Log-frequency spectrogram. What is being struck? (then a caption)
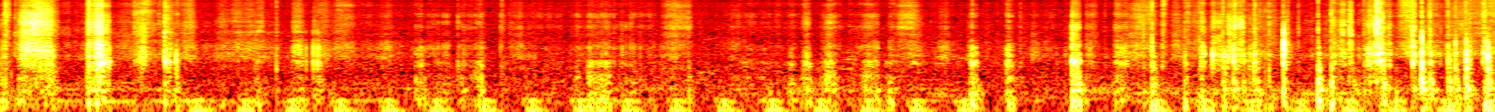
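Paper book page. Fingertips trace across and lightly tap an open paper book page printed with a portrait photo. The result is quiet, dry scratching and brushing with soft, short taps and a faint low rumble underneath, growing a little brighter and busier toward the end.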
